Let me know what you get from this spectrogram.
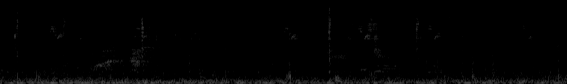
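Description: Near silence, with faint scattered clicks and smacks of someone chewing food with the mouth open.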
